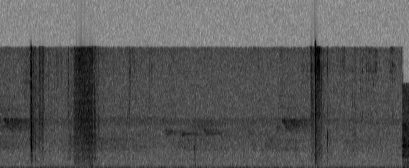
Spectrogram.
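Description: Near silence: faint outdoor ambience with a few soft clicks and brief faint high chirps.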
